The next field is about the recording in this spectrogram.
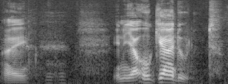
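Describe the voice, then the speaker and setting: A man acting an authoritative, slightly slow-witted police officer with an official, theatrical manner in 1960s French radio drama. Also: on the low side, sing-song, sharp tone, heavily acted. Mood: commanding.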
